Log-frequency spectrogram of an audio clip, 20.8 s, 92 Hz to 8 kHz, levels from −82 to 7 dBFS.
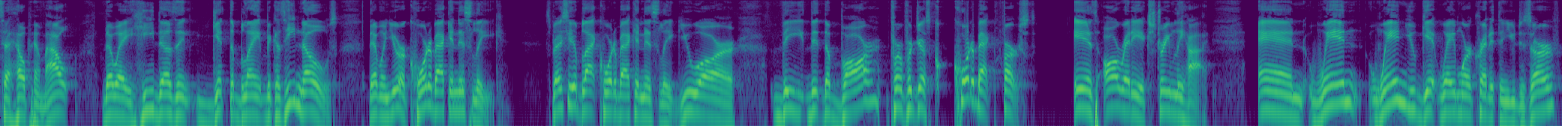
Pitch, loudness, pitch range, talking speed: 145 Hz, -21 LUFS, 130-160 Hz, 160 wpm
